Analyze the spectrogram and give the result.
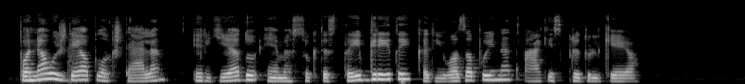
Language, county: Lithuanian, Klaipėda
